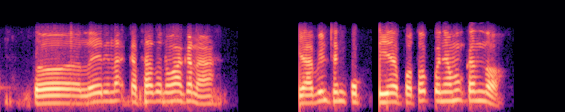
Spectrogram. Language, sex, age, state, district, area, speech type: Santali, male, 45-60, Jharkhand, East Singhbhum, rural, conversation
